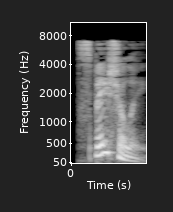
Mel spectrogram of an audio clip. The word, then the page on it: spatially: British English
